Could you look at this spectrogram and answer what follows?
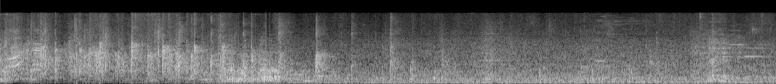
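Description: Guests at a restaurant opening clap to welcome an invited guest, with loud, bursty applause up front that thins into scattered claps and murmuring voices, a low hum running underneath.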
